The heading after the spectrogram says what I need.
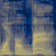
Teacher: The emphasis of the word is in the final syllable. · You have this relationship between shva and kamatz, between e and a, based on the emphasis of the syllable.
